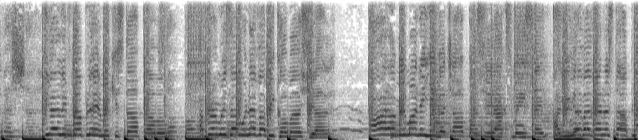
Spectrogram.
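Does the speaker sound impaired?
No.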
